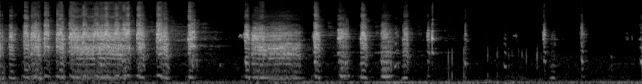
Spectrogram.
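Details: A flock of helmeted guineafowl (Numida meleagris) noisily foraging for food in a yard gives harsh, grating, rapid chattering calls in loud bursts, then a string of sharper separate notes that fade toward the end.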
